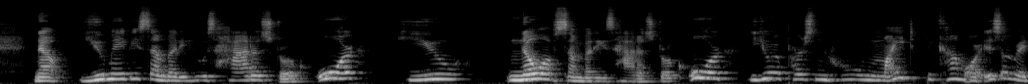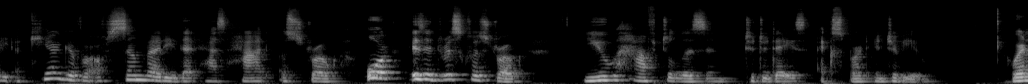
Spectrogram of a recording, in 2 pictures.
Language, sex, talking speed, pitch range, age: English, female, 150 wpm, 145-205 Hz, 50-69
